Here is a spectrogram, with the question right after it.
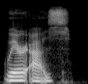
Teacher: starting with where which is the stressed syllable. Here it has a short e sound and then as which has a short a sound and a buzzing sound at the end despite the spelling where it is where it uses the letter s.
